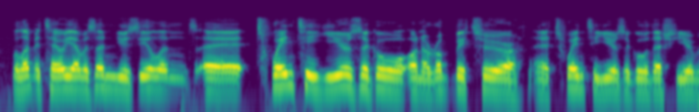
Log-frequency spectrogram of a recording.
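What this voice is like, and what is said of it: Scottish accent. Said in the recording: “I love that Scottish accent.”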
